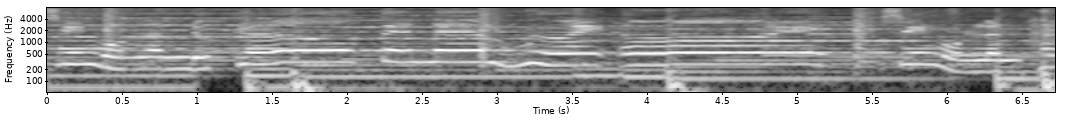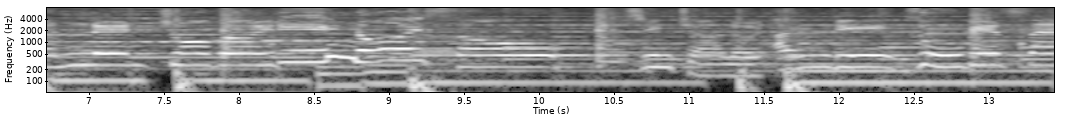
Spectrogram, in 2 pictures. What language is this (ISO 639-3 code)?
vie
